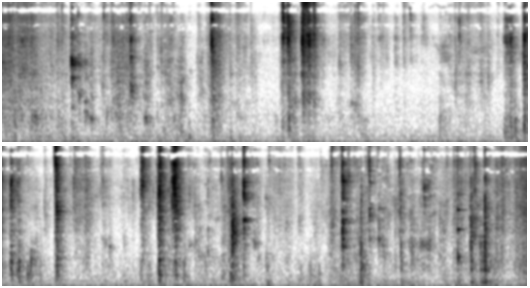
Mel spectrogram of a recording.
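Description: Close-miked eating sounds: wet chewing and lip smacks, mixed with the clicks and crackle of seafood-boil shellfish shells being picked apart by hand. They come as irregular sharp smacks, with a quieter pause about midway.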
